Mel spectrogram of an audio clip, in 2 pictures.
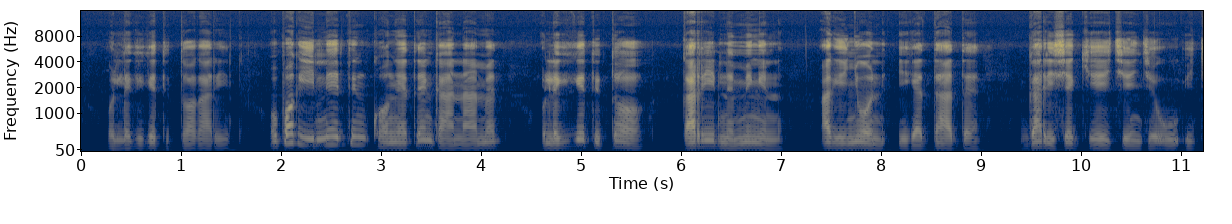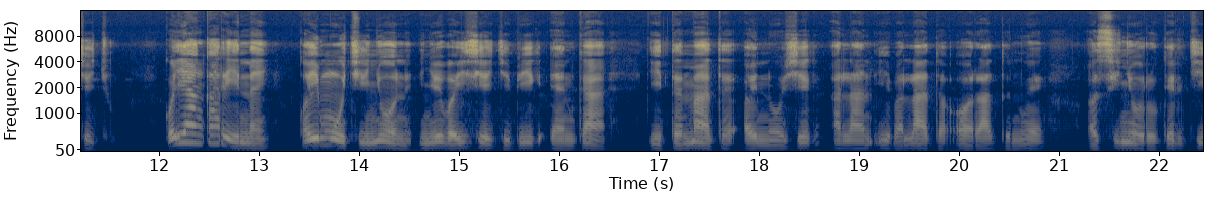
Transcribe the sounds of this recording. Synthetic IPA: o˨le˨ki˦ke˦ti˨tɔ˦ka˦ɾɪ˦t̚ | o˦pɔ˦ki˨ne˦ti˦ŋkɔ˨ŋɛ˨te˦ŋka˨na˨mɛ˦t̚ | o˨le˨ki˦ke˦ti˨tɔ˦ | ka˦ɾɪ˦tne˨mi˦ŋi˨n | a˨ki˨ɲo˦ni˨kɛ˨ta˦˨tɛ˨ | ɡa˦ɾi˨sje˦k̚t͡ʃe˨e˦t͡ʃe˦ɲt͡ʃe˨u˦ʔi˨t͡ʃe˦˨t͡ʃu̥˨ | ko˦ja˦ŋka˦ɾɪ˨na˨j | kɔ˦i˦mo˦˨t͡ʃi˨ɲo˦ni˨ɲo˦ba˨i˦sje˨t͡ʃi˨pi˦kɛ˨nka˦˨ | i˨tɛ˨ma˦tɛ˨ʔɔ˨jno˨ʃe˦ka˨la˨nɪ˨ba˨la˦tɔ̰˨ʔɔ˦ɾa˨tu˨n˦we˨ | ɔ˨si˦ɲo˨ɾu˨ke˦lt͡ʃi˦

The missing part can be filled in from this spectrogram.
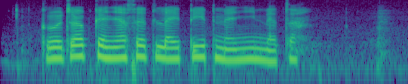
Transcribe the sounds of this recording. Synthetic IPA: kɾo˨t͡ʃa˦p̚kɛ˨ɲa˦sɛ˦t̪la˨ɪ˦t̪ɪ˦t̪nɛ˨ɲi˦nɛ˨t͡sa˦

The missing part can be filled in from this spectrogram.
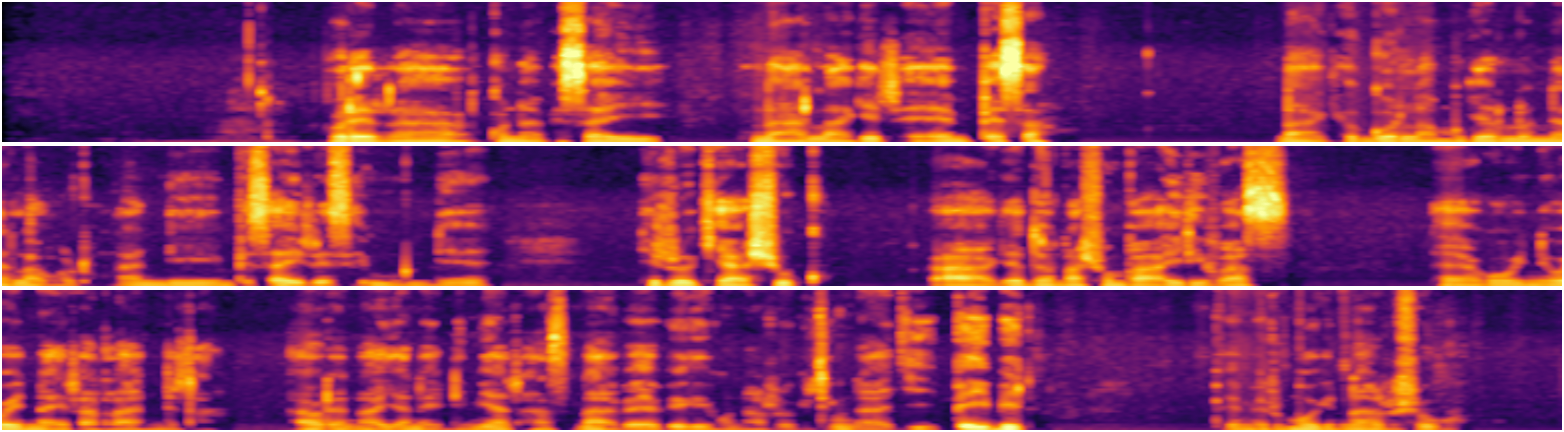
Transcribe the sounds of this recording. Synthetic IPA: o˦ɾɛraku˨naβesai | nalak̬etɛːmpɛ̰sa | nakeɡɔ˦la˨mukɛlɔ˦nɛlako˨tuŋanimpɛsaiɾɛsimunɛ | niɾoki˦a˨ʃuku̥ | a˨kɛdɔ˦laʃu˨mbaː˨iɾi˨vas | nɛ˨jakɔ˦i˨ne˨wɔ˦ina˦iɾa˨la˨ni˦ɾa˦ | na˨ɔ˦ɾɛna˨ja˦na˨i˨di˨mia˦tasna˨βɛ˨βe˦keku˨na˨ro˨ki˨ti˦ŋna˨d͡ʒi˦pɛ˦ibi˦l | pɛ˨me˦ɾu˦mɔ˦ki˨na˨tu˨ʃu˨ku˨

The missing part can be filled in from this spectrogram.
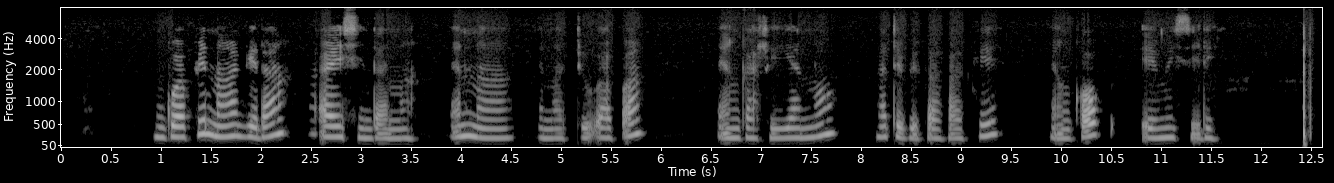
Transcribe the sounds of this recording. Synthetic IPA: ŋɡwa˨pi˦na˨˦ɡi˨da̰ː˦ | i˦ʃi˨nda̰˨na˨ | e˦nːa | e˨na˨tṵʔa˨pa˦ | ḛ˨ŋɡa˨ɾi˨ja˨no˦ | na˦te˨bi˨ka˨ka˨ki˦ | ḛ˨ŋkɔ˦p̚ | e˨mi˦sḭ˨ɾi˨

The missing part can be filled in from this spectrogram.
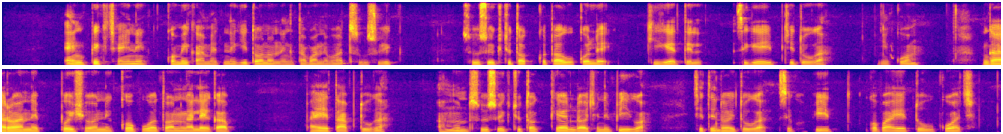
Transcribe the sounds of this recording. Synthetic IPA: ɛ˨ŋpi˦kt͡ʃa˨ini˦ | ko˦mi˦ka˨mɛ˨tnɛ˨ki˦tɔ˦nɔ˨nɛ˨ŋta˦ba˨nɛ˨ba̰˨tsu˨swe˦k̚ | su˨swe˨kt͡ʃu˦tɔ˦kːɔ˦tɔ˦ku˦ko˦lḛ˦ | ki˦kɛ˨tɛ˨l | si˦ke˦p̚t͡ʃi˦tʊ˨ka̰˨ | ɲi˨kwɔ˦m | ŋɡa˨ɾa˦nɛ | po˦ʃɔ˦nɪko˦pɔ˦tɔ˨nŋa˨lɛ˨ka˨p̚ː | a˨jɛ˦ta˨ptu˨ka˨ | a˨mʊ˦nsu˨swe˨kt͡ʃu˦tɔ˦kːɛ˦a˦ldɔ˨t͡ʃi˦ni˦pi˦kɔ˨ | t͡ʃe˨tindɔ˦ituka˨si˦kopit̚ | ko˨pa˨jɛ˦tukukwa˦t͡ʃ

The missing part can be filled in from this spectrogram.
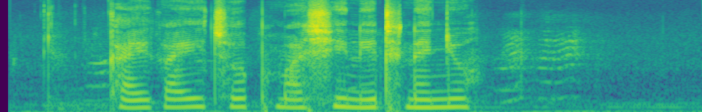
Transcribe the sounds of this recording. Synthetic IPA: kʰa˨jka˧it͡ʃʰo˦pʰma˧ʃi˦ni˦tʰnɛ˧ɲu˦

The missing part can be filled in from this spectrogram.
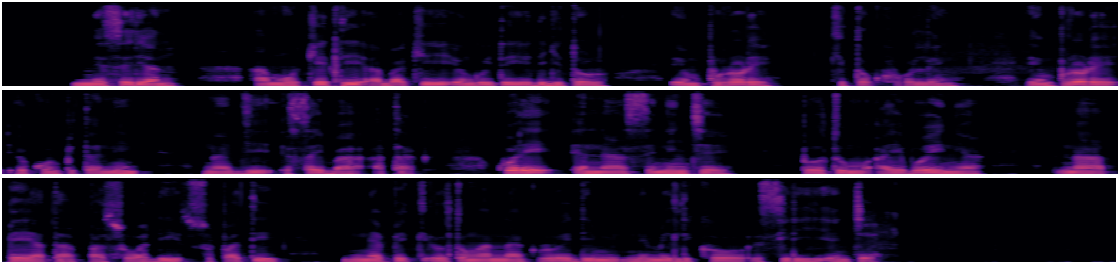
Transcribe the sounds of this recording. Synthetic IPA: me˨se˨ɾi˦a˦n | a˨mu˦ke˦ti˦a̰˨ba˨kʰi˦ʔe˨ŋɡo˨i˦te˦je˨di˦d͡ʒi˦tɔ˨l | e˨m̩pu˨ɾo˦ɾɛ | kʰi˦tɔ˨kɔ̰˨lɛ˨ŋe˨m̩pu˨ɾɔ˦ɾɛ˨e˨ko˨mpi˨ta˨ni˦ | na˨d͡ʒi˦e˨sa˦i˦ba˨a̰˨tʰa̰˨k | kwo˦ɾɛː˨˦na˨se˨ni˦ɲt͡ʃe˨ | po˦tu˦ma̰˨je˨bo˦i˦nia˨ | na˦pe˦atapa˨swadisupati˦ | ne˦pikḭ˨lto˦ŋa˦na˦klo˨e˦di˦mnḛ˨melikʰo˦e˨si˦ɾiḛ˨ɲt͡ʃḛ˨

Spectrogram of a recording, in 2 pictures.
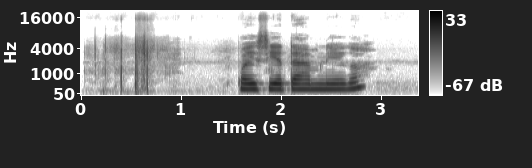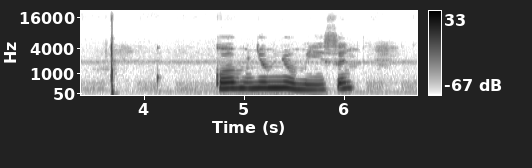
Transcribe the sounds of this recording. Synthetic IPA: pa˨jse˨ta˨mne˨ka˦ | ko˦ɲu˦mɲu˦˨mi˨sɪ˦ŋ

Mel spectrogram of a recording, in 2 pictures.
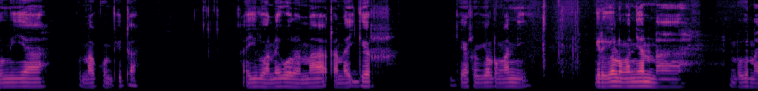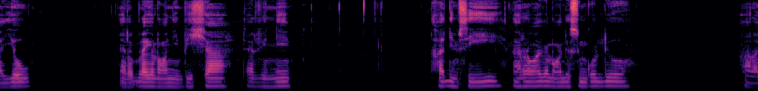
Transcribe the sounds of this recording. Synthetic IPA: u˨mi˦ja˦ | ku˨nːa˦ko˨mbu˦ta˦ | a̰˨ji˦lu˨a˨na˦i˦ko˨ta˨na˦ta̰˨na˨˦i˦ɡe˦ɾ | ɡe˦ɾo˨ɡo˦lu˨ŋa˦ni˨ | ɡi˨ɾe˨ɡe˦lo˨ŋa˦ni˦a˦nːa˨ | ndo˨ɡi˦na˨jo˦u˦ | a̰˨ɾo˨bi˦ɾa˦ɡe˦lo˨ŋa˦ni˨bi˦ʃa˦t͡ʃa˨ɾvi˨ni˦ | na˨a˦di˨msi˨i˦na˨ɾa˦wa˦ɡo˦lo˨ŋa˦n˦o˨si˦ŋɡo˦ljo˦ | a˨a˨

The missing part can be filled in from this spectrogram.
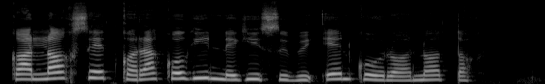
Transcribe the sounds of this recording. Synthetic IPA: kɔ˨lɔ˦kse˦t̪̚kɔ˨ɾa˦ko˦ki˦ne˨ki˦su˨bi˨e˦nko˨ɾɔ˨nɔ˦tɔ˨k

